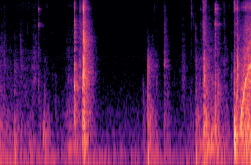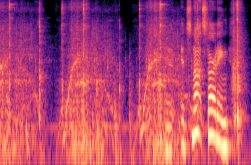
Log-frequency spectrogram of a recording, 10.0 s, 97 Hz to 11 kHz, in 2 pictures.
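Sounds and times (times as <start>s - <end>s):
pull-starter engine whir: 4.8s - 9.1s.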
